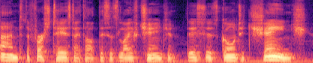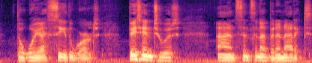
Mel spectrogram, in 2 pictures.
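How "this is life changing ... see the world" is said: ordinary talk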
